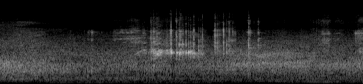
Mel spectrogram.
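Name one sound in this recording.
A spray can's mixing ball rattles as the can is shaken.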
